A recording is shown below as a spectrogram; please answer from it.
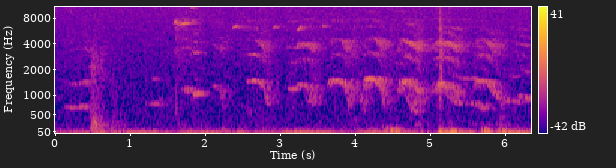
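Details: A home-bred litter of pedigree Long Haired Miniature Dachshund puppies in the UK. Brief high squeals repeat in quick succession, each falling in pitch, with low bumps and knocks underneath.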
